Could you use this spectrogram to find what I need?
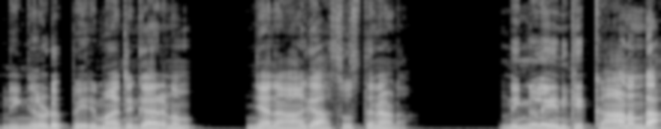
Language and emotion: Malayalam, angry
